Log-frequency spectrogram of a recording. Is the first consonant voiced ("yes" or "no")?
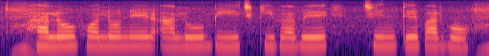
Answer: yes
